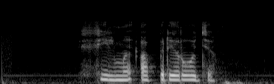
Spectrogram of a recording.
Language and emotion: Russian, neutral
